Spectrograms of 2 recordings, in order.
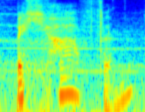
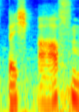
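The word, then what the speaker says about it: Bechafen: derand nicht mehr da bechhafen ich habe es übrigens meistens weil ich mir da unsicher war ich habe meistens bechfen ausgesprochen zu bechfen aber es ist tatsächlich ein Hafen gemeint also wird wahrscheinlich ein Hafen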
